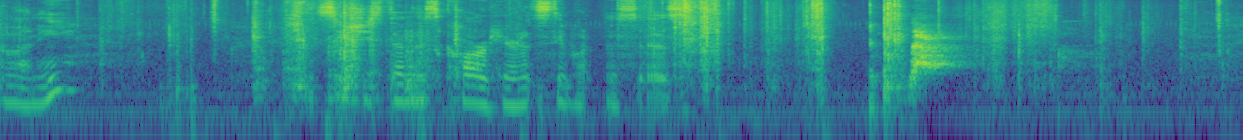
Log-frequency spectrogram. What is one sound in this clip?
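A paper envelope rustles and crinkles as hands handle it.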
